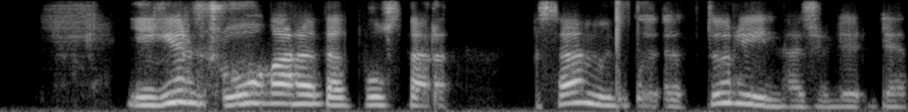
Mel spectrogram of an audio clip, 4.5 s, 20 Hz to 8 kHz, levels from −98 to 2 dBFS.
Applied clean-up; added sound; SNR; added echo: neural diffusion model UNIVERSE++.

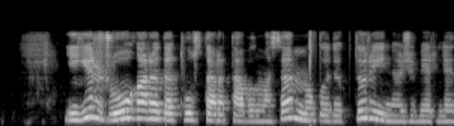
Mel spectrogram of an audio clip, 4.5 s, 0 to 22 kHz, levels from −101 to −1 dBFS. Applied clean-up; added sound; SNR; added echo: none; Glass; 18 dB; none.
